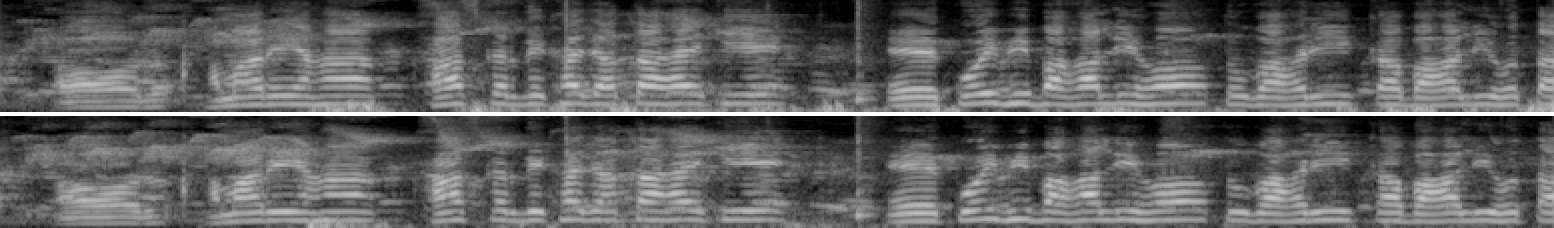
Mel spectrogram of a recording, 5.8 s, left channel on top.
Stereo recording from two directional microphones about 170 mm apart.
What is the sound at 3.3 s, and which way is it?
Speech, 35° left (ahead or behind).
